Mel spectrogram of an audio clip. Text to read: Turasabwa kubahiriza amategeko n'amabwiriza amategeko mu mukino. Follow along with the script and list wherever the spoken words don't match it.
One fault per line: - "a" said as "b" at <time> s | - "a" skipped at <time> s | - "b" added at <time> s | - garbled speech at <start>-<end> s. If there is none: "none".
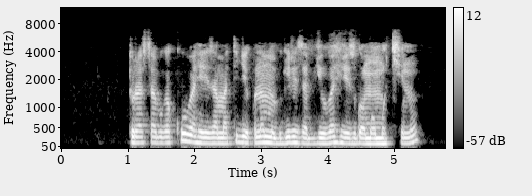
- "amategeko" said as "byubahirizwa" at 3.8 s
